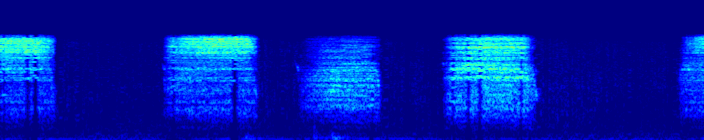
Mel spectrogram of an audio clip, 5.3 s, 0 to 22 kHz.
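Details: Slow, spaced hissing from a barn owl with a mouse, 17 September 2019, 01:49: four long, breathy rasps with pauses of up to a second between them, the start of a fifth, and a few soft taps.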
